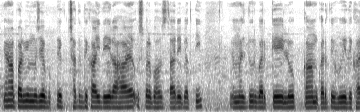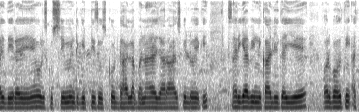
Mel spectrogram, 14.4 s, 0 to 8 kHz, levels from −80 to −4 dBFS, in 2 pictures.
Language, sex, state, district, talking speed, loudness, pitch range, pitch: Hindi, male, Chhattisgarh, Rajnandgaon, 210 wpm, -17 LUFS, 130-140 Hz, 135 Hz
